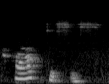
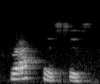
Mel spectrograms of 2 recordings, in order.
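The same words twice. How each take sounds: First: The first sound is a crisp p sound. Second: The first sound is a soft b-like sound. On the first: The speaker calls it right. "phải là practices" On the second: The speaker calls it wrong. "nó không phải là như chữ bờ của mình hồi nãy chị nói kiểu như là practices thì nó không có chính xác lắm"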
